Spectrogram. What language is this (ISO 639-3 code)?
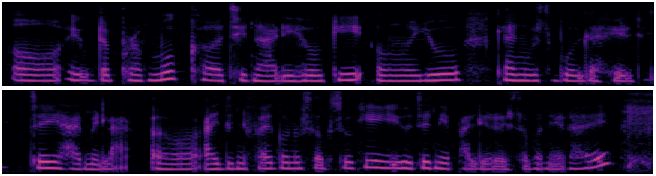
nep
